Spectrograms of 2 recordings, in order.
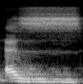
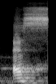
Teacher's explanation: Ini ada getaran as enggak ada getaran · zai jahar, sin hamas. Padahal satu makhraj dua-duanya. Tapi perbedaannya karena pita suara dekat atau terbuka.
